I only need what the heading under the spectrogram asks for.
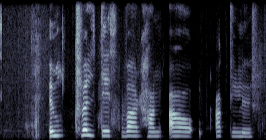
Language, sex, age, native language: Icelandic, male, 8, Icelandic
